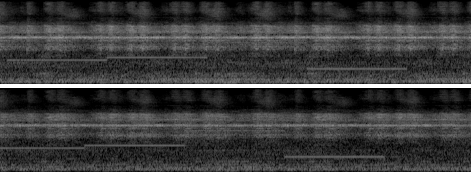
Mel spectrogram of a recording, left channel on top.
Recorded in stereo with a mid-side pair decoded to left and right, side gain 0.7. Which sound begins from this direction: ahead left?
An insect, at 0.0 s.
